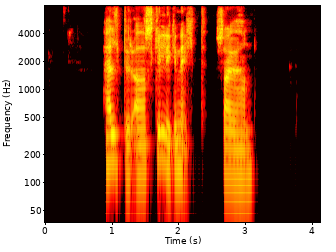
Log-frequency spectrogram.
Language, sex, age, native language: Icelandic, male, 18-19, Icelandic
